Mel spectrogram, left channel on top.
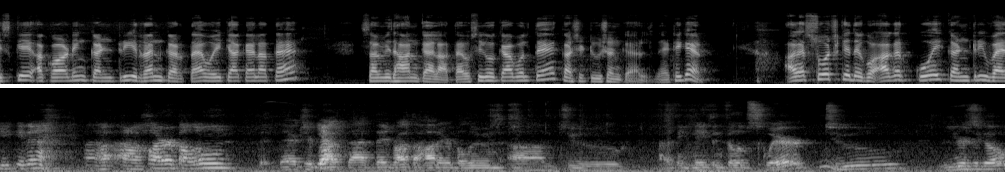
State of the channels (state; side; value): different; both; correlation 0.00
